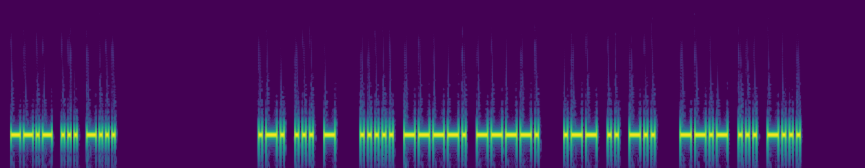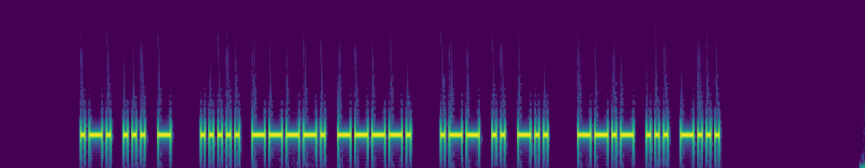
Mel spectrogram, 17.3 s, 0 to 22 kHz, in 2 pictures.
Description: Morse code, heard as a keyed tone, about 34 wpm, 700 Hz. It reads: QSB RST 599 WID QSB RST 599 WID QSB
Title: Speed-Racing Common QSO Phrases Encore - 28wpm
